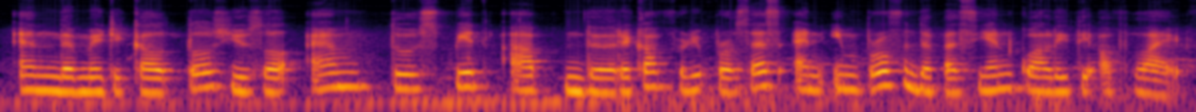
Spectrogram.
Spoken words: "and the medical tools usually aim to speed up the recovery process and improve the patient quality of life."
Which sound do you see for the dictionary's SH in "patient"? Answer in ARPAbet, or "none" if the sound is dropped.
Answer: S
